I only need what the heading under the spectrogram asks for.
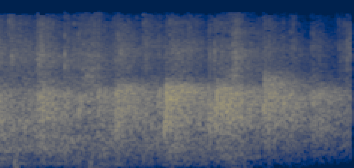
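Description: A crowd applauds steadily as a reward for people who have just been thanked and seated, a dense wash of many hands clapping at once, sustained and fairly loud with slight swells, no voices standing out.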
